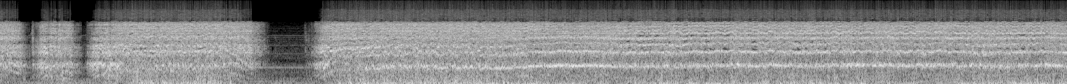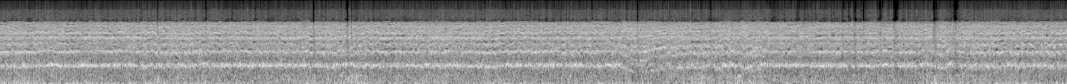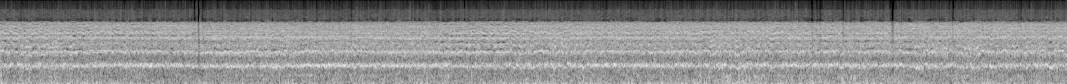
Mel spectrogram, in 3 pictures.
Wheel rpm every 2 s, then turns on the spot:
90, 90, 190, 220, 230, 230, 230, 230, 220, 230, 220, 220, 230, 220, 230, 220.
none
